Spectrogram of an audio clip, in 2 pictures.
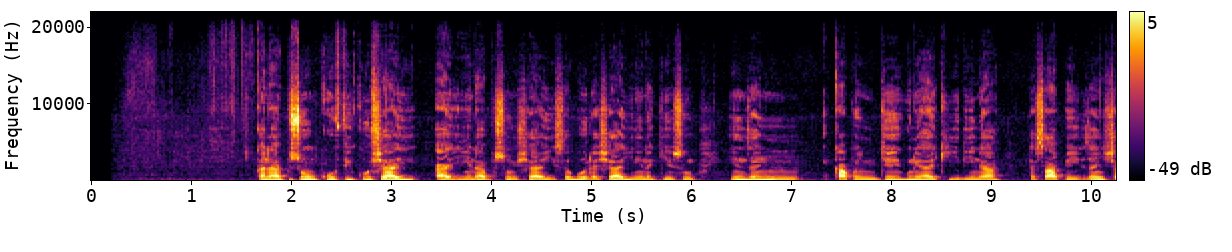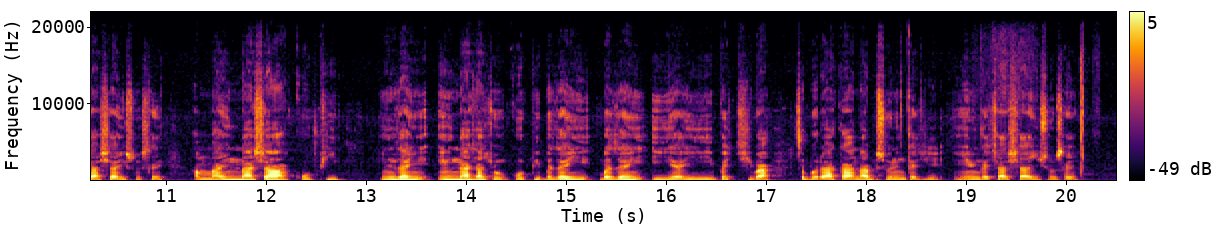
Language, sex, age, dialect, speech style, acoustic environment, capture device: Hausa, male, 25-34, Nigeria - Ibadan, happy, nature, mobile / Linux / Chrome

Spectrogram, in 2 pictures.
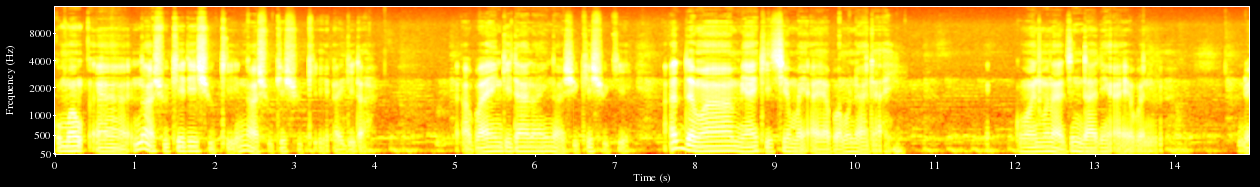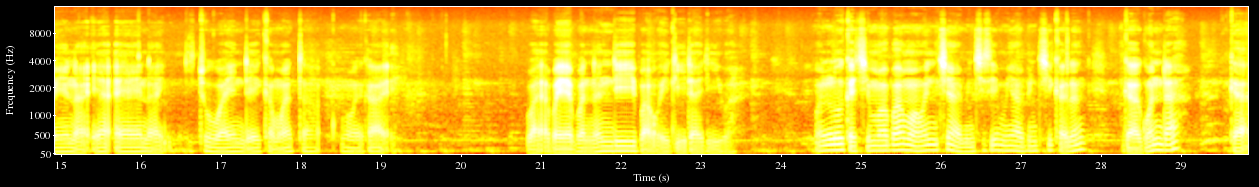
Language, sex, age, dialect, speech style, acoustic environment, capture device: Hausa, male, 18-24, Nigeria - Katsina, stressed, people talking, mobile / Linux / Chrome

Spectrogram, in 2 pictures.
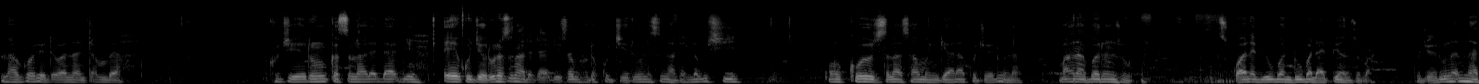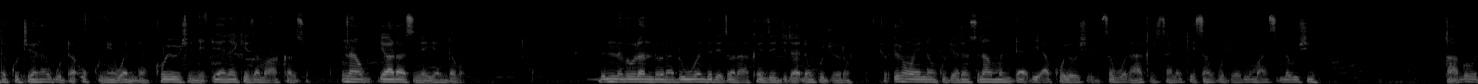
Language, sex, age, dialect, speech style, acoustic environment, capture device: Hausa, male, 25-34, Nigeria - Kano, happy; relaxed, nature, mobile / Linux / Chrome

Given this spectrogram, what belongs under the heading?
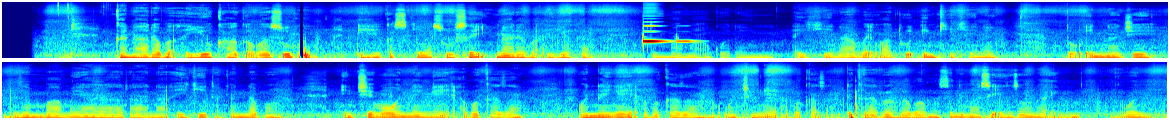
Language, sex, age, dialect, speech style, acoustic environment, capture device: Hausa, male, 25-34, Nigeria - Kano, excited; focused; relaxed; happy, nature, mobile / Linux / Chrome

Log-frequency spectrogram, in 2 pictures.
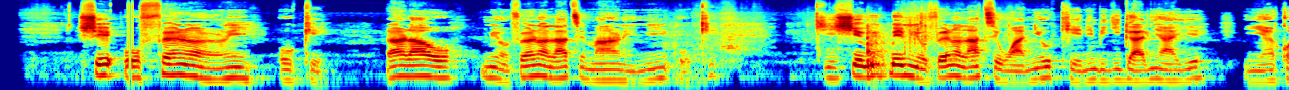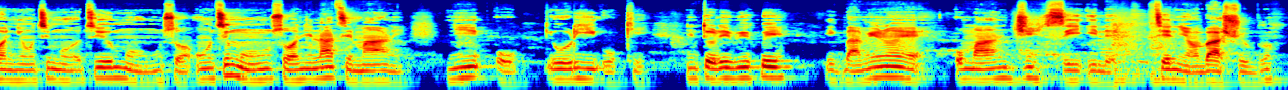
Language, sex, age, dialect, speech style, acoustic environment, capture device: Yoruba, male, 25-34, Nigeria - Ibadan, anxious; relaxed; focused; excited, traffic; construction; appliances; people talking; nature, mobile / Linux / Chrome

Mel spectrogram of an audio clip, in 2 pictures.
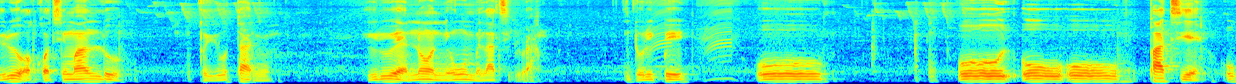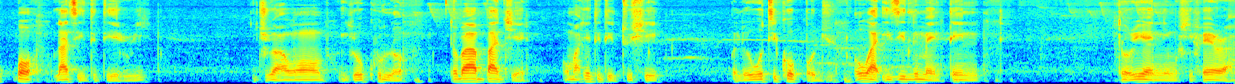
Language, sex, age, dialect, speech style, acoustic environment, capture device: Yoruba, male, 25-34, Nigeria - Lagos Yoruba, relaxed, appliances, mobile / Linux / Chrome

